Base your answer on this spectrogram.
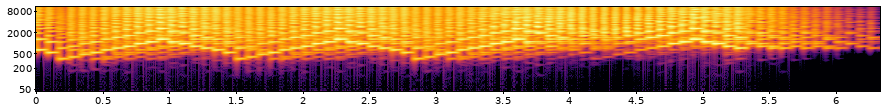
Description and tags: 30 ca dnb layers
These are 175 bpm synth layers background music could be brought forward in your mix and used as a synth lead could be used with drum and bass.
atmosphere, bass, beat, club, dance, drum, effect, electro, electronic, fx, house, layers, loop, music, rave, sound, synth, techno, trance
